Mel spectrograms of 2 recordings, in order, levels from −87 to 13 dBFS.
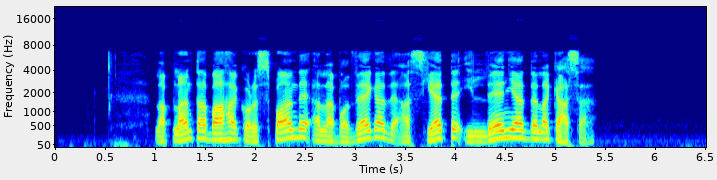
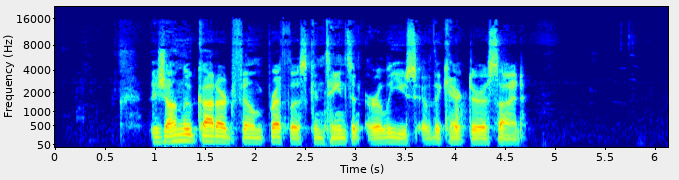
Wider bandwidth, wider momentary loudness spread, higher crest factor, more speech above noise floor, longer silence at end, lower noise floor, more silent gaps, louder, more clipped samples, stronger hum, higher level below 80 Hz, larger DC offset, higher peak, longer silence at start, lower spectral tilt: second, 7.4 kHz vs 16.5 kHz; about the same, 9 LU vs 9 LU; about the same, 18 dB vs 20 dB; second, 48 dB vs 52 dB; second, 1.15 s vs 1.45 s; second, -68 dBFS vs -72 dBFS; neither; about the same, -20 LUFS vs -20 LUFS; neither; neither; first, -56 dBFS vs -66 dBFS; neither; about the same, -2 dBFS vs -2 dBFS; first, 1 s vs 0.7 s; first, -5.5 dB/octave vs -3.5 dB/octave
